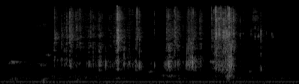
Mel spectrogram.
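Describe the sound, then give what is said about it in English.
A sand sheet is lifted with a burst of dry crinkling and rustling, coming in several loud crackly surges over a couple of seconds with no voices. “Lift the sand sheet right there.”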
